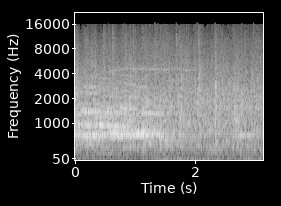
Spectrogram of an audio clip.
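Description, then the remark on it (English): An audience breaks into steady applause, clapping if they have seen the film Equilibrium; dense clapping from many hands that starts strong and gradually thins out over a few seconds, with a faint murmur of voices underneath. “Applaud if you've seen Equilibrium.”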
